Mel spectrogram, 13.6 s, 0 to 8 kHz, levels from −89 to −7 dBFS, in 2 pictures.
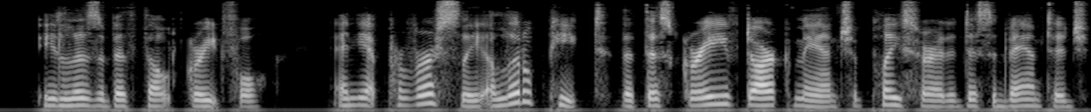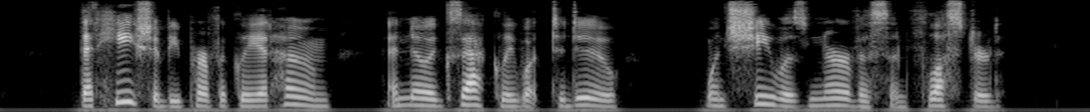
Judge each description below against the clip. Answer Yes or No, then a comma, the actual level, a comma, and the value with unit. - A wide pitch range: No, average, 3.2 semitones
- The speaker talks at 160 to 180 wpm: Yes, average, 170 wpm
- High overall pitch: No, medium, 170 Hz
